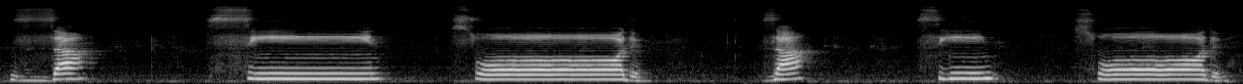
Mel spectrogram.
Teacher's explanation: سختی اور سیٹی دونوں سے ادا ہوں گے، ان میں سختی بھی ہوگی، سیٹی بھی ہوگی، اور یہ نرمی والے حروف سے بالکل اپوزٹ ہوں گے، الگ ہوں گے، جیسے کہ زا، سین، صاد، زا، سین، صاد۔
